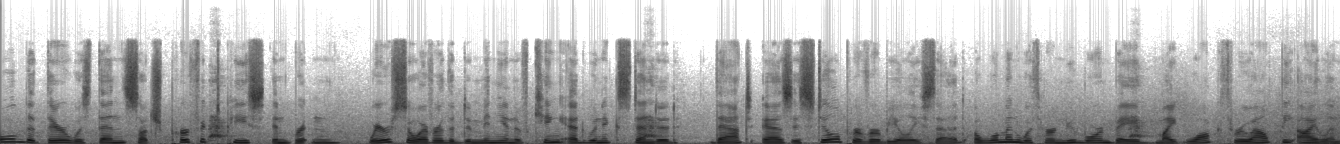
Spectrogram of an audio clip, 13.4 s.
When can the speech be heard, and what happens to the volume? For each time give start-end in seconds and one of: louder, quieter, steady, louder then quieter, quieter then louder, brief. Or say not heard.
0.0-13.3 steady.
